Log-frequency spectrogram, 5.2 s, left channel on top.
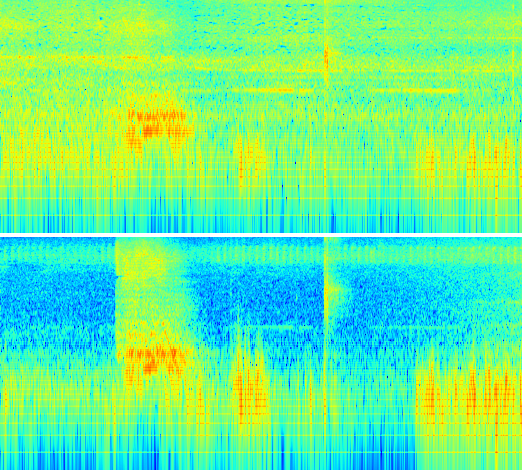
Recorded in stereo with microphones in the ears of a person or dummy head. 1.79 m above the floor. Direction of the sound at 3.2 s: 25° left (ahead or behind).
